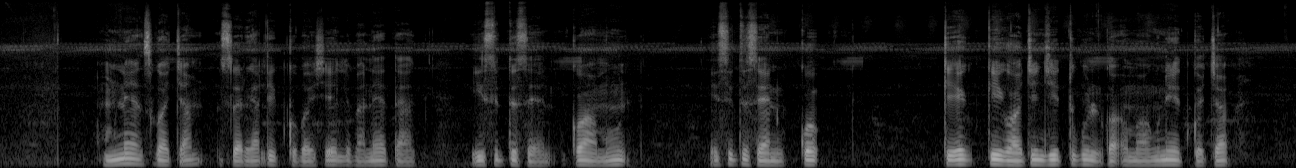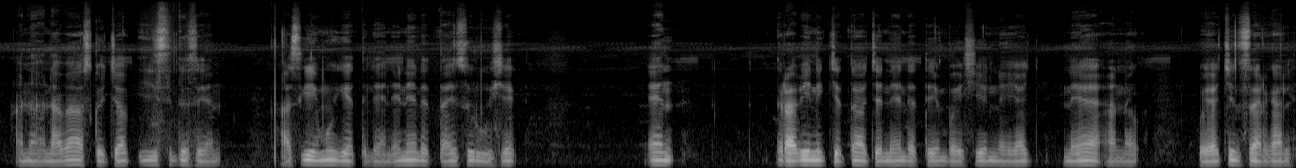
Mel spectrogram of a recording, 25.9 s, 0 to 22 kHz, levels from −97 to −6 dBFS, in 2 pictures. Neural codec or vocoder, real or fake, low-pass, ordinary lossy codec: none; real; none; none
